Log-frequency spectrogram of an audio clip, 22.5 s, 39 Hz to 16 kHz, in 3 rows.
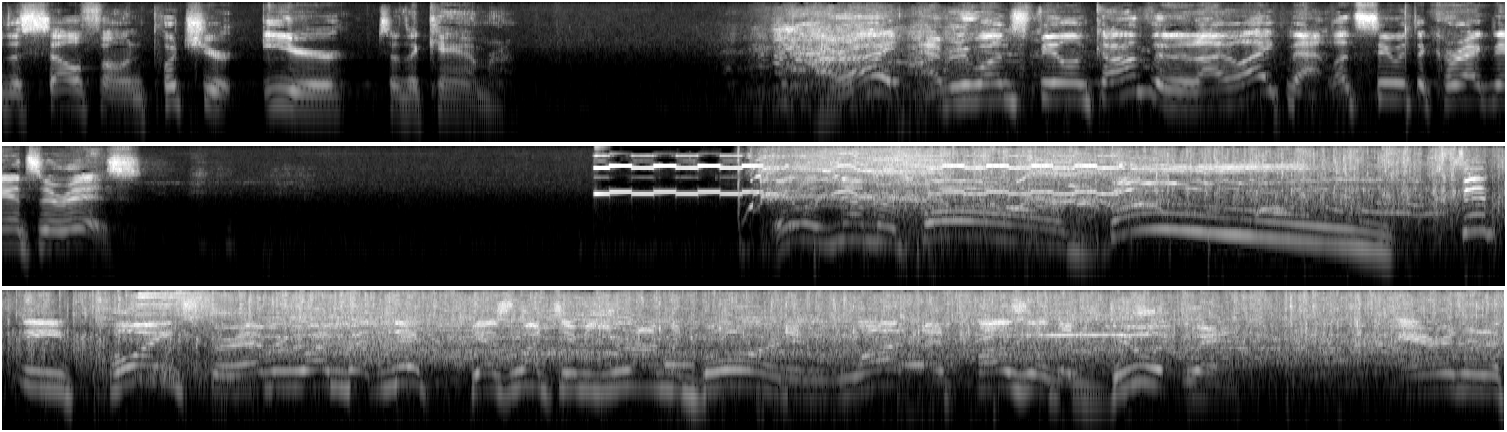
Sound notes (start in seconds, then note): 10.4 high-pitched ringing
